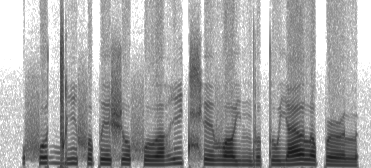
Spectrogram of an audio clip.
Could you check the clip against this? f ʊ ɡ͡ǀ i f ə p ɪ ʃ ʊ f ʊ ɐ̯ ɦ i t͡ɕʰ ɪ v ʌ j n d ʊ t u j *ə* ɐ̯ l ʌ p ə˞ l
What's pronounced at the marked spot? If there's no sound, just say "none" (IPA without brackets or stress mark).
æ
